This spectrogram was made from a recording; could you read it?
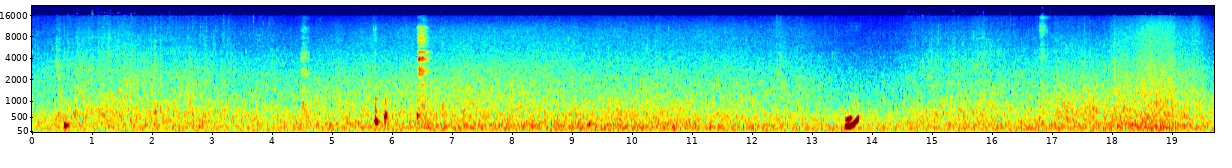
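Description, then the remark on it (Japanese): Steady ocean surf washes continuously onto a shore, a broad soft rushing that swells and recedes, with a few brief faint clicks and chirps over it and no talking. “聞こえなくなっちゃった。あとは波の音だけ。”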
